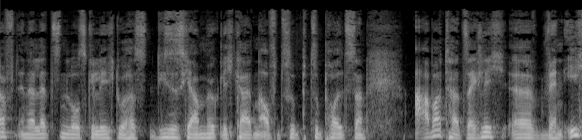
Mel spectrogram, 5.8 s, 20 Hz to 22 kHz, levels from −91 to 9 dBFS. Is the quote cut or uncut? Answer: cut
